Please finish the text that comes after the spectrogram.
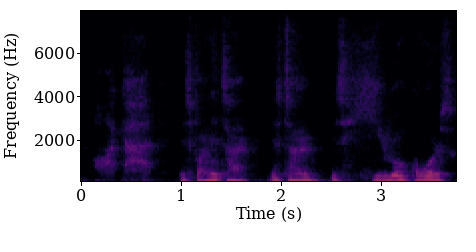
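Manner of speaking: eager, excited, breathy, hushed whispered chatter. Retelling excited classmates before hero course: imitating excited classmates whispering. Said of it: "They're all whispering".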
